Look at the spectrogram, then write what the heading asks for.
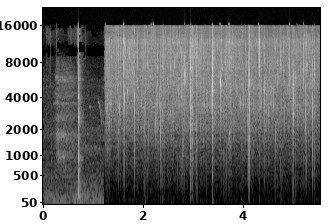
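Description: Food frying on a griddle: a steady hiss with frequent sharp crackles and pops that starts suddenly about a second in. Just before it, a single light click.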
